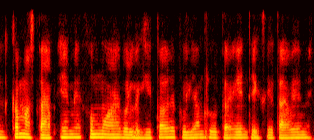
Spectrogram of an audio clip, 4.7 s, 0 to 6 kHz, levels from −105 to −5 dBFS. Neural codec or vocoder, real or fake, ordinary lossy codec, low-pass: codec, 16 kHz, 4 kbps, FreqCodec, smaller model; fake; none; 5.4 kHz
